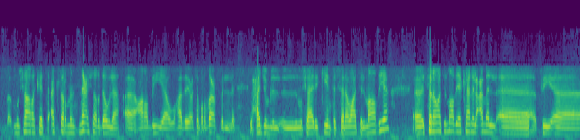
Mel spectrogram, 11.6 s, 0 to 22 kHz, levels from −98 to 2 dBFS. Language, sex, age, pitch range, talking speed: Arabic, male, 30-49, 145-175 Hz, 100 wpm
